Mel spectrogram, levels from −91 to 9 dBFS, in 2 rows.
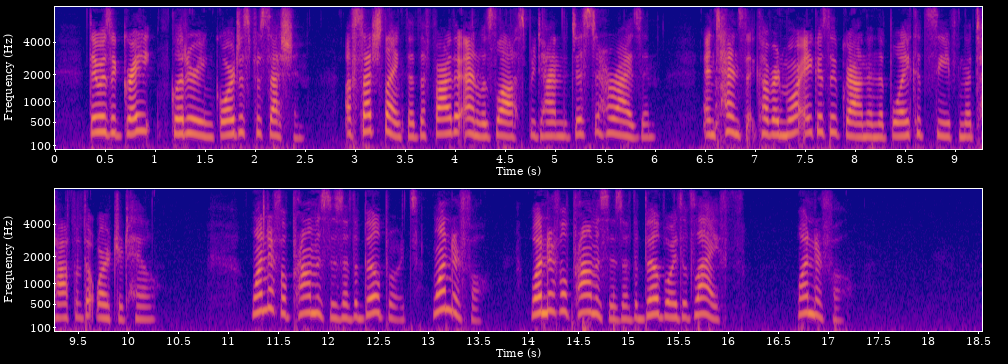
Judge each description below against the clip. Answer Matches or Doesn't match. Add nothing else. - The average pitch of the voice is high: Matches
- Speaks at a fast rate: Doesn't match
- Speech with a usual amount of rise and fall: Matches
